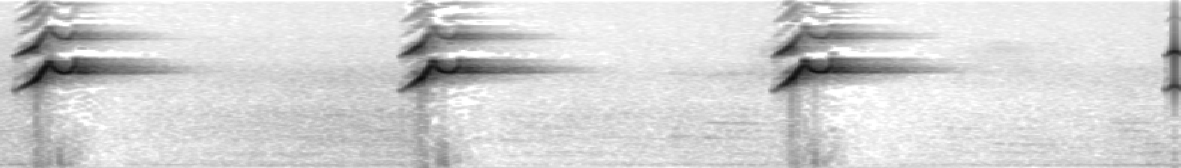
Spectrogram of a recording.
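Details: Black-capped lory in a chatty training and lure recording for other lories. Three sharp, rising, harmonic calls, each with a kink at the top, come about every two and a half seconds in a clean background.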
